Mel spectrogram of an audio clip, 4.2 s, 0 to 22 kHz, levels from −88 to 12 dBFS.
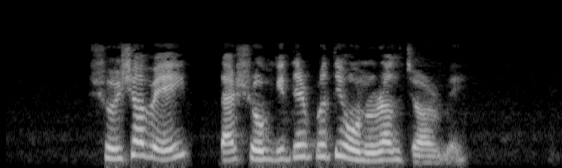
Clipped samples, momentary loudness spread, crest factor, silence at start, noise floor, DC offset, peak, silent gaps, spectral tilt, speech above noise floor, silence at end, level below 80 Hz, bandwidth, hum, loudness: under 0.1%; 7 LU; 16 dB; 0.7 s; -70 dBFS; under 0.1%; -2 dBFS; none; -5 dB/octave; 54 dB; 0.75 s; -62 dBFS; 7.6 kHz; none; -17 LUFS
